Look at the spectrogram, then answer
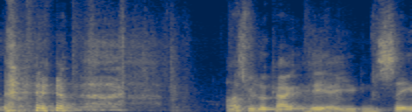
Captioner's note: chuckles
